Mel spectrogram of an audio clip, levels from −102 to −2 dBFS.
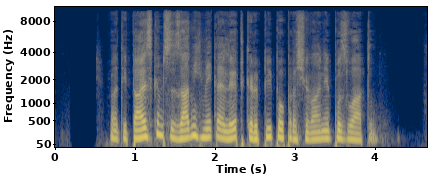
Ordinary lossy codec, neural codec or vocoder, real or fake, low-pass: AAC, 48 kbps; codec, 44.1 kHz, 1.7 kbps, Pupu-Codec; fake; 9.9 kHz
